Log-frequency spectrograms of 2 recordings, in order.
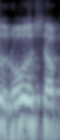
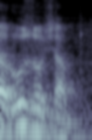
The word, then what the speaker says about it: روز و شب: کر نہ رہ جا، اصل تلفظ روز و شب نہیں، اصل ہے روز و شب، روز پڑھا جاتا ہے اس کو، ٹھیک، اسی روز و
